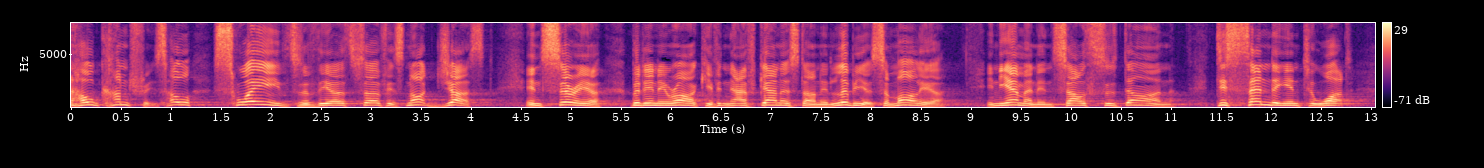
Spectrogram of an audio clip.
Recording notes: delivered the opening plenary keynote address at the Jewish Federations of North America's annual General Assembly in Washington DC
